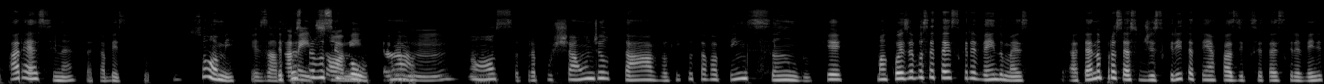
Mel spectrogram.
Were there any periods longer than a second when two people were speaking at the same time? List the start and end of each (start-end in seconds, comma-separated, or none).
2.8-4.1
